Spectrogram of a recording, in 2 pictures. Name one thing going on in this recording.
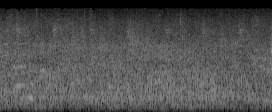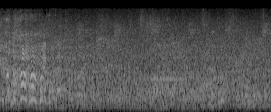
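Many footsteps shuffle and tap on a hard floor.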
